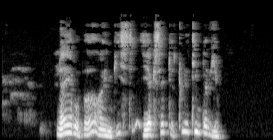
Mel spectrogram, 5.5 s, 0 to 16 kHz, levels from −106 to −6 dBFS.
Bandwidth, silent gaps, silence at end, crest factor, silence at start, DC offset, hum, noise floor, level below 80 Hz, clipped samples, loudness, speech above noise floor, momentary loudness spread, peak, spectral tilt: 9 kHz; none; 1.05 s; 18 dB; 1.15 s; under 0.1%; none; -87 dBFS; -58 dBFS; under 0.1%; -18 LUFS; 70 dB; 10 LU; 0 dBFS; -6 dB/octave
